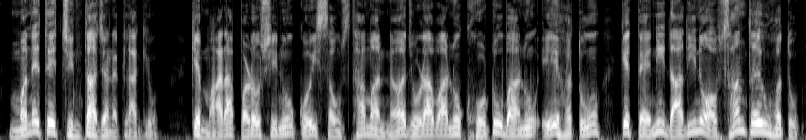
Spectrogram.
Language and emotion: Gujarati, disgusted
